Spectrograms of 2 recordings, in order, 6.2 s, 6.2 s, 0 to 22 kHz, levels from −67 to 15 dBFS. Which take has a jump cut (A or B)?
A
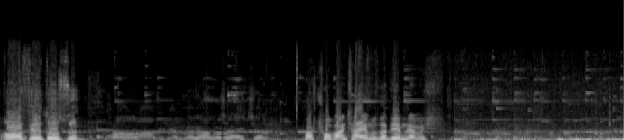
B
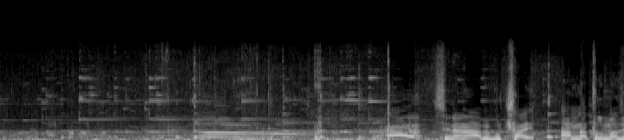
A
